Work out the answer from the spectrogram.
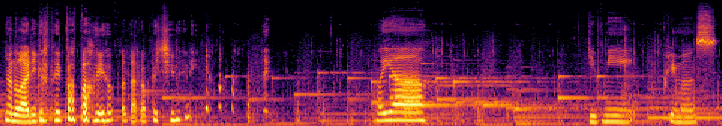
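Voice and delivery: usual speaking voice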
